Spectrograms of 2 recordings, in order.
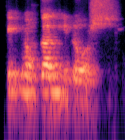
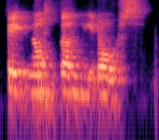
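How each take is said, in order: First: It is said quickly at normal speed. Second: It is said slowly and carefully.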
